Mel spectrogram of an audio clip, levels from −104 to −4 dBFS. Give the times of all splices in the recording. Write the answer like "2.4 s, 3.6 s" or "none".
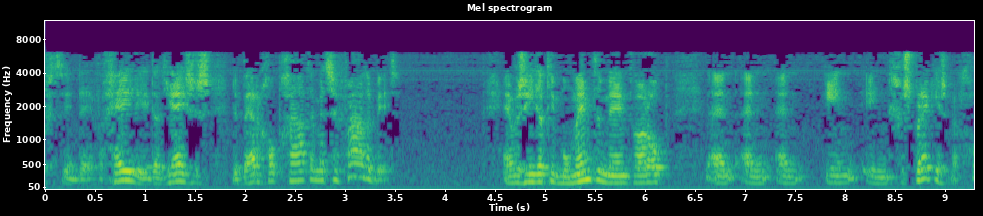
6.6 s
